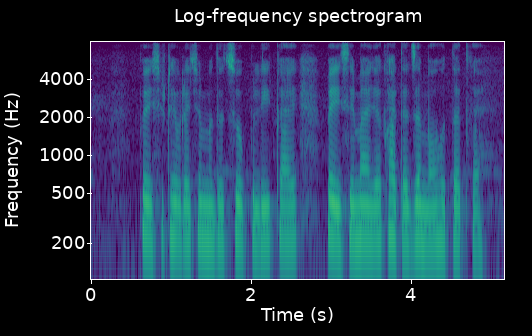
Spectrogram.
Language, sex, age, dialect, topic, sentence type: Marathi, female, 25-30, Southern Konkan, banking, question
